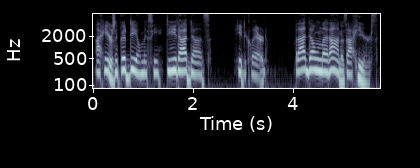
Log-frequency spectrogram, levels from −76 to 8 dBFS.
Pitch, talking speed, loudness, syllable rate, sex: 210 Hz, 200 wpm, -15 LUFS, 4.7 syllables/s, female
